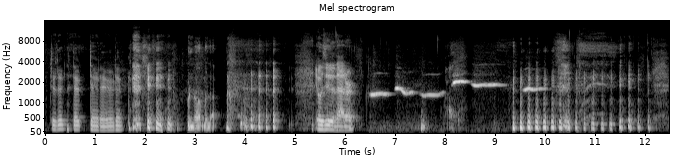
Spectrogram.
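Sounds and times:
speech: 0.1 - 4.7, 5.4 - 6.3, 9.4 - 12.4
person laughing: 1.6 - 2.7, 3.6 - 4.7, 9.3 - 12.2
person whistling a quiz-show countdown melody: 6.5 - 10.2.

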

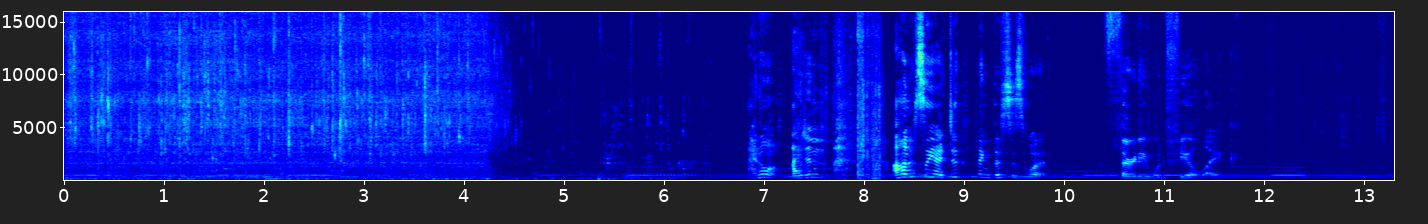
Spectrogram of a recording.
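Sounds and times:
tap water running while hands are rinsed: 0.0 - 7.5
speech: 7.0 - 7.8, 8.4 - 9.9, 10.6 - 11.8.

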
